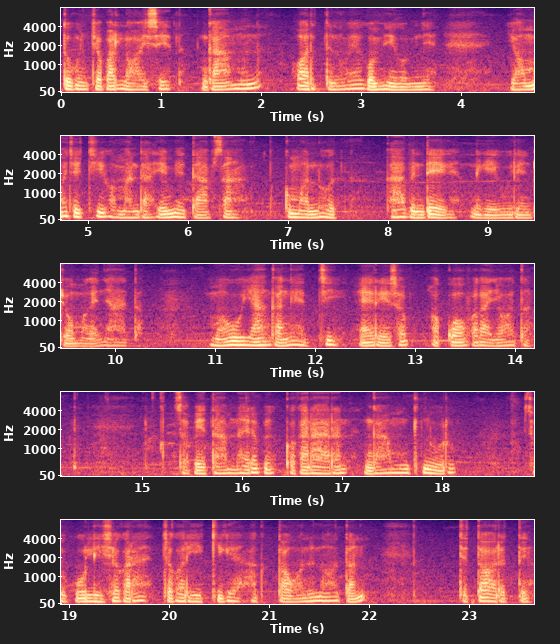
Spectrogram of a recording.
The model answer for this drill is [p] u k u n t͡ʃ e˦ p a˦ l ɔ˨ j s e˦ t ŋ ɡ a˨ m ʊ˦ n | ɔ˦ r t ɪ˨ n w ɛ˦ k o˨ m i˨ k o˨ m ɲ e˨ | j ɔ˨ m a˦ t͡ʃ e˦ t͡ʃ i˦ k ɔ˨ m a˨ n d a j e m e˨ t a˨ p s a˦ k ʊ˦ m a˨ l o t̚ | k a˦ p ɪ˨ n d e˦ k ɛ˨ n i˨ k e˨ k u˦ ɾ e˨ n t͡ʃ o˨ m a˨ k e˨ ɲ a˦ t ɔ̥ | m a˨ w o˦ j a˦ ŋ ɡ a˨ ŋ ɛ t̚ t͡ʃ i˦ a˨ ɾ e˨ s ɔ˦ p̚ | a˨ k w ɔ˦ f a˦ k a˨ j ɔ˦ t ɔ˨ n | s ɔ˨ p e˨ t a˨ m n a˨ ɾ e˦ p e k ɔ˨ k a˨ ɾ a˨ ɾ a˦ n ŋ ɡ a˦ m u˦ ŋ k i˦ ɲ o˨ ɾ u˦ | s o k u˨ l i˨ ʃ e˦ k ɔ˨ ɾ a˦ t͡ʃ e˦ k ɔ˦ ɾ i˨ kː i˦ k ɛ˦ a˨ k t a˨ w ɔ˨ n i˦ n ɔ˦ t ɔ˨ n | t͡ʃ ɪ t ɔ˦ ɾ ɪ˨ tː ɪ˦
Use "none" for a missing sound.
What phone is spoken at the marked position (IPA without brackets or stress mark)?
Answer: t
